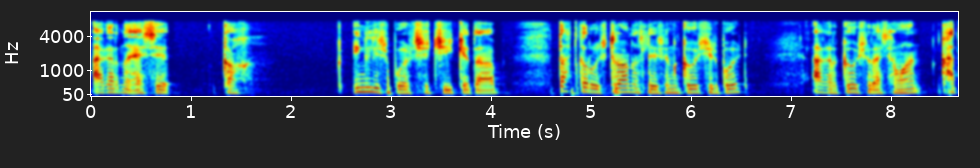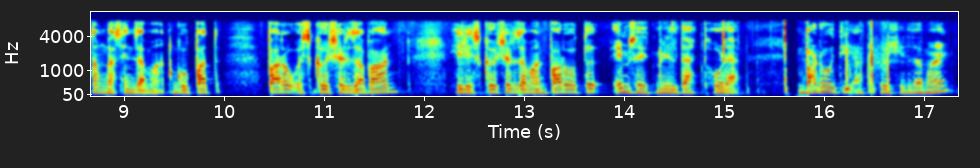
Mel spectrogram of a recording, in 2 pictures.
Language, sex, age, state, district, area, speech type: Kashmiri, male, 45-60, Jammu and Kashmir, Srinagar, urban, spontaneous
